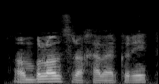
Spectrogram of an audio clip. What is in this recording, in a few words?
dari Call the ambulance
